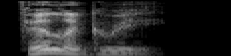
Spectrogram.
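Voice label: "filagree", English, British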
